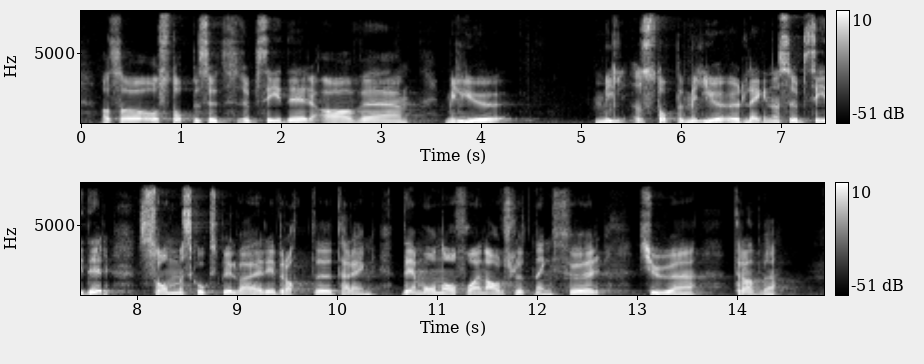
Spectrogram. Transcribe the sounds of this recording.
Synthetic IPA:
ʔɑ̰lsɔɔst̪ɔpːəssʉbsiːd̪ɪəɾɑʋ | mɪljøː | st̪ɔpːəmɪljøːʔøːd̪lɛɡənəsʉbsiːd̪ɪəɾsɔmskʊɡspɪlʋæɪəɾɪbɾɑt̪ːt̪ʰæɾɛŋːd̪ɛmɔnoːfoːæɪnɑːʋʂɭʉt̪nɪŋføːɾçʉːət̪ʰɾɛd̪ʋə

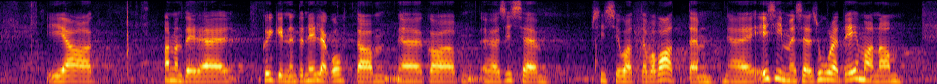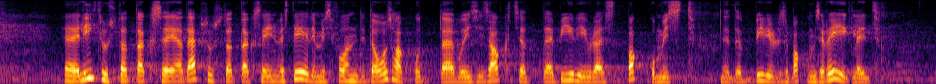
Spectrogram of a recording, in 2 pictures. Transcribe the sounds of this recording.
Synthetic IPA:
jɑ | ɑnːɑnt̪e̞jlekɤjɡine̞nd̪e̞ne̞lʲjɑko̞ht̪ɑkɑsisːe̞ | sisːejuɦɑt̪ːˑɑvɑvɑːt̪ːˑe̞e̞sʲime̞se̞suːɾe̞t̪e̞ːmɑnɑ | liht̪sust̪ɑt̪ːˑɑkse̞jɑt̪æpsust̪ɑt̪ːˑɑkse̞inve̞st̪e̞ːɾimisfo̞nd̪̥id̪̥e̞o̞sɑkːut̪ːe̞vɤjsisɑkt̪sijɑt̪ːepiːɾiylɛst̪̚pɑkːumist̪ | epiːɾiyles̬epɑkːumis̬e̞ɾe̞ːɡ̥le̞jd̪̥

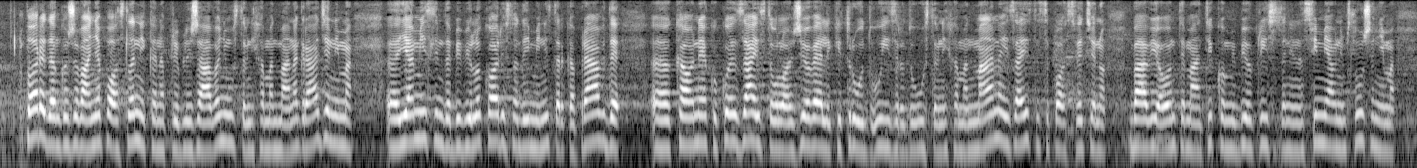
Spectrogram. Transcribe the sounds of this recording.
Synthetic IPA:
po̞ɾe̞d̪aŋɡaʒo̞ʋaːɲapo̞slˠanikanapɾibliʒaːʋaɲuuːst̪aʋnixamand̪maːnaɡɾad͡ʑanima | jaːmislimd̪abibiːlˠo̞ko̞ɾisnod̪ajeminist̪aɾkapɾaːʋd̪e̞ | kao̞neko̞ko̞jezajist̪aulˠo̞ʒio̞ʋelikit̪ɾuːd̪uizɾad̪uuːst̪aʋnixamand̪maːnaizaist̪ase̞po̞sʋet͡ɕe̞no̞ | baʋio̞ʋo̞mt̪e̞mat̪iko̞mibiopɾisu̥t̪aninasʋimjaːʋnimslˠuʃaɲima

